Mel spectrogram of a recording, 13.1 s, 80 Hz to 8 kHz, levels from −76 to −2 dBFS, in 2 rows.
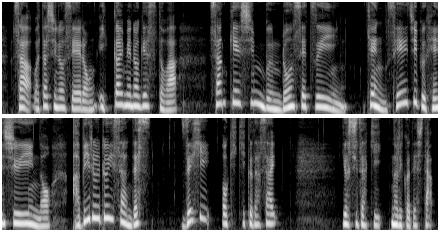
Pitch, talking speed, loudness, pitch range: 205 Hz, 255 characters per minute, -17 LUFS, 185-240 Hz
